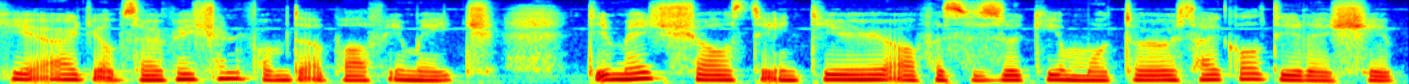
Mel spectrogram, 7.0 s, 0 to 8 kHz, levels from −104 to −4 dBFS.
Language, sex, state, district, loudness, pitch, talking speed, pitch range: English, female, Mizoram, Aizawl, -15 LUFS, 165 Hz, 155 wpm, 160-185 Hz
